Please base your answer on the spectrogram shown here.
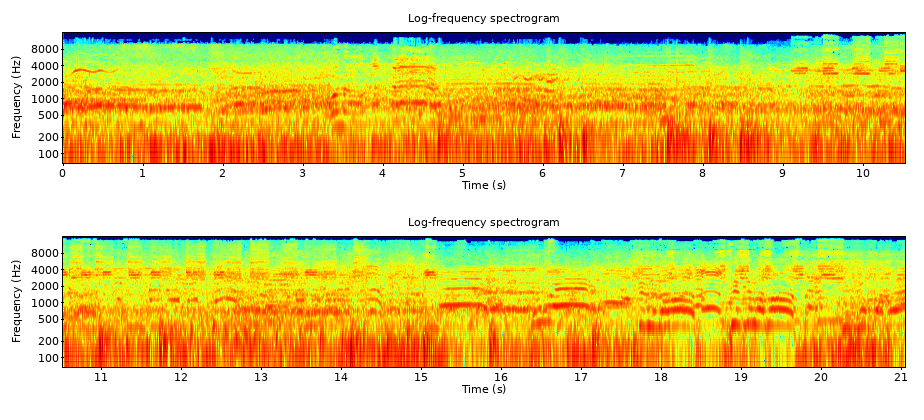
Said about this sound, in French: Et nous allons entendre d'autres qualifiés très heureux, d'autres supporters surtout très heureux.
